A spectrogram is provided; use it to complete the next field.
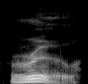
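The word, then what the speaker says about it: roux: Rue is a French loan word, a butter and flour base for cinjun and creole cooking. And it's pronounced with the tense back vowel uh uu as in boot.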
